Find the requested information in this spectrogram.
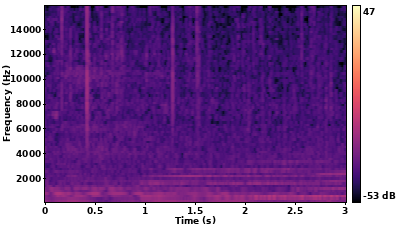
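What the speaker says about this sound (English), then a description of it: "There's a lot of rain out there." Steady rain falling outside, a soft continuous patter on surfaces with faint tonal hum running underneath, constant and fairly quiet throughout.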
